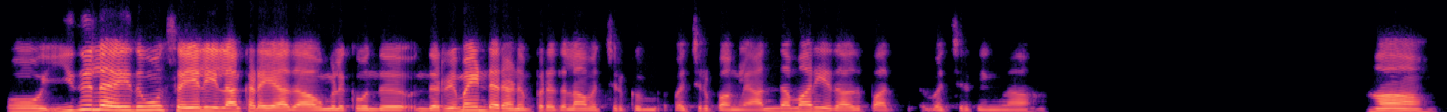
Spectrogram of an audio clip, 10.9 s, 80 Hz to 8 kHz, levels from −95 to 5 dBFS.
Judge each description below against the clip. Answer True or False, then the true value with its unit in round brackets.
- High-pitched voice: False (170 Hz)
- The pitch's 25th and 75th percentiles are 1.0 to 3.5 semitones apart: False (4.4 semitones)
